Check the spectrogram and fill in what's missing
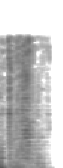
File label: foley wood pole stick scrape drag short on concrete; zapsplat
